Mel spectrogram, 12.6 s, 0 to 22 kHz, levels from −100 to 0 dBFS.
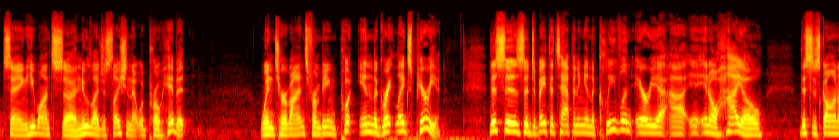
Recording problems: abrupt cut into speech; at the end

